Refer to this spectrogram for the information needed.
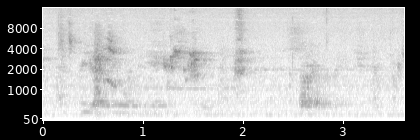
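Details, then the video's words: Talking budgie mimicking speech in scratchy, word-like phrases, several short bursts separated by brief pauses, with faint background hum. "Torres The Talking Budgie"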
